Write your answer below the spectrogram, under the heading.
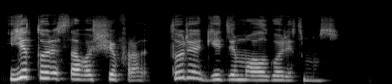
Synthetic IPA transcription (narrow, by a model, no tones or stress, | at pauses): jɪt̪ʊɾʲɪsɑʋoʃʲɪfɾɑt̪ʊɾʲɪɡʲid̪ʲɪmʊɐlˠɡoɾʲɪt̪mʊs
